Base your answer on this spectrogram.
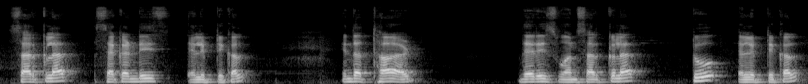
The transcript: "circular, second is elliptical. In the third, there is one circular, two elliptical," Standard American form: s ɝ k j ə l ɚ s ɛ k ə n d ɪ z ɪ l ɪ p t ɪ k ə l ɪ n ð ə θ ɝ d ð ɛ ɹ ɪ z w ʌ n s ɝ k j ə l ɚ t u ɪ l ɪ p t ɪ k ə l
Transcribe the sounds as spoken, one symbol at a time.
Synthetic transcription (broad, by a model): s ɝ k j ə l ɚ s ɛ k ə n d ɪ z ɪ l ɪ p t ɪ k ə l ɪ n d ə t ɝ d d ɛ ɹ ɪ z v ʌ n s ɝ k j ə l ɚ t u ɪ l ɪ p t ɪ k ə l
